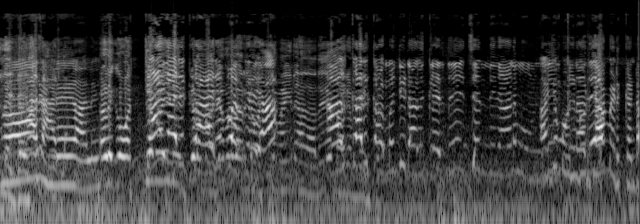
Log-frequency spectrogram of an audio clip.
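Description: People talking over a steady low rumble of a vehicle on the move.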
